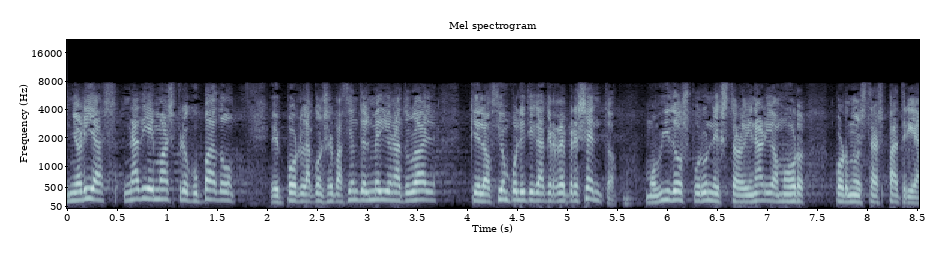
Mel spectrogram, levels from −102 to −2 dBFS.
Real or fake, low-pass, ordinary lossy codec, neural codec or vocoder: real; none; none; none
